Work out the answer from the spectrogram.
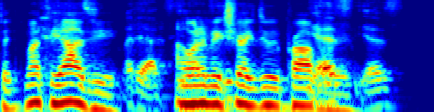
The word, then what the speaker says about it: Matteazzi: I never asked you how to pronounce it. Matteazzi.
